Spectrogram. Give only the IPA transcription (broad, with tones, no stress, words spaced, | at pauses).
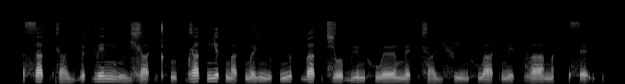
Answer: sa˦˥t̚ka̤˨˩jɓə˦˥t̚ ve˧nmṳ˨˩j ɣa˨˩k̚t̪ʰu˨˩p̚ ɣa˦˥t̚ɲɛ˦˥t̚ ma˨˩t̚mə˨˦jɲu˨˩k̚ɲo˦˥t̚ ɓa˦˥t̚t͡ɕo˧ɓɨ˧n hwəː˨˦mɛ˨˩k̚xa̤˨˩j fi˧˩mhwa˨˩k̚me˨˩p̚ va˧m | sɛ̰˧˨wʔ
